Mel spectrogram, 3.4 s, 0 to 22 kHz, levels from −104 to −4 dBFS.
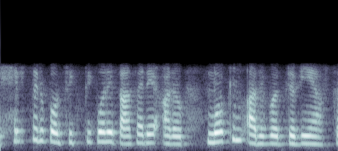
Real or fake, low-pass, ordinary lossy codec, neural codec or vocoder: fake; 3.6 kHz; Opus, 24 kbps; codec, 16 kHz, 0.5 kbps, FunCodec, trained on LibriTTS, 25 frames a second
